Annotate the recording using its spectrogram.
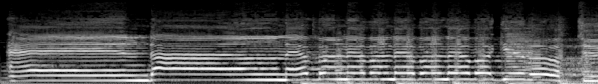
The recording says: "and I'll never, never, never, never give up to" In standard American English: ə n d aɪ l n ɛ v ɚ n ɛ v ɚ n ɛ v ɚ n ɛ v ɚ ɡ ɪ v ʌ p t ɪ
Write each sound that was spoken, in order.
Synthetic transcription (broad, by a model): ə n d aɪ l n ɛ v ɚ n ɛ v ɚ n ɛ v ɚ n ɛ v ɚ ɡ ɪ v ʌ p t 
